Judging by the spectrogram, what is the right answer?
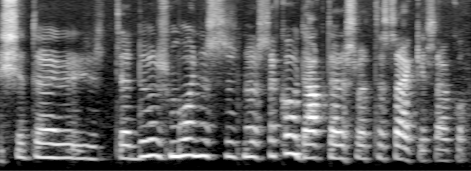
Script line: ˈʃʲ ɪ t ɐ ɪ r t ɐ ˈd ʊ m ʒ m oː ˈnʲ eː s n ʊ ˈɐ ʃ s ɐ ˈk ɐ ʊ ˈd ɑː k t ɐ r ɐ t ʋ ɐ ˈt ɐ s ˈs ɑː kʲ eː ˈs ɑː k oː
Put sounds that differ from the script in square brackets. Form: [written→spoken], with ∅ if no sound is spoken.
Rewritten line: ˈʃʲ ɪ t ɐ ɪ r t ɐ ˈd ʊ [m→∅] ʒ m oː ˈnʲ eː s n ʊ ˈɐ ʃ s ɐ ˈk ɐ ʊ ˈd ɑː k t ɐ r ɐ [t→s] ʋ ɐ ˈt ɐ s ˈs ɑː kʲ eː ˈs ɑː k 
